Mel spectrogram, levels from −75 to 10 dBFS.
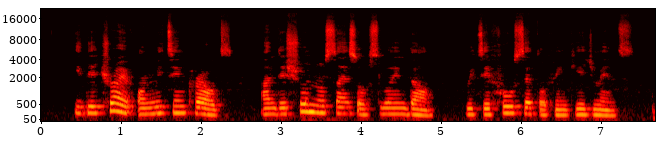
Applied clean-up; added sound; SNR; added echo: none; none; none; none.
